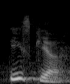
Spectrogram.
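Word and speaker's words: Ischia: thing and so something more recent for me iskia that's how you pronounce it an island off of naples near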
